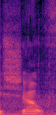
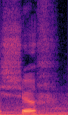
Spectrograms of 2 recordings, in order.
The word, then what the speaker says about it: Shauf: Yeah, it's spelled S H A U F.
